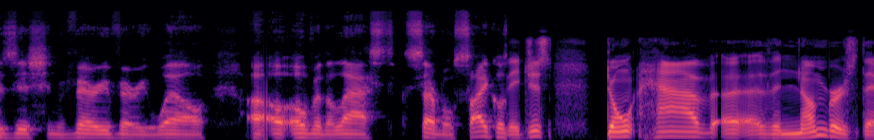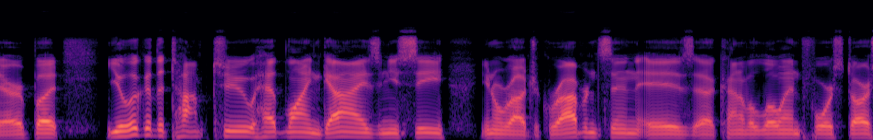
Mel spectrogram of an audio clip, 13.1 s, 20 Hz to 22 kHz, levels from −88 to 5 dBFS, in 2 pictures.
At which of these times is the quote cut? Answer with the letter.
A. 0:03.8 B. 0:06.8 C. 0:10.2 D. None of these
A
